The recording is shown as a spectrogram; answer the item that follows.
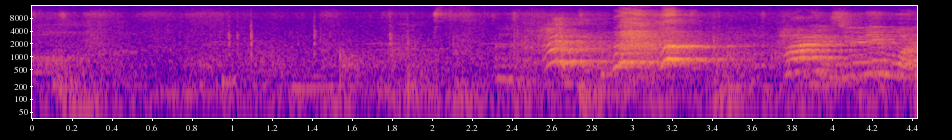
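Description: A person's voice making a few loud, high-pitched, dog-like yelping calls, beginning a bit over two seconds in, over a faint murmur.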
